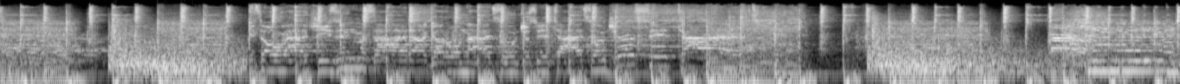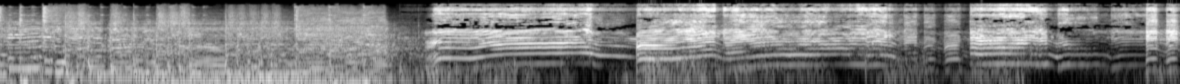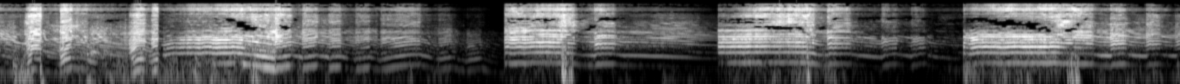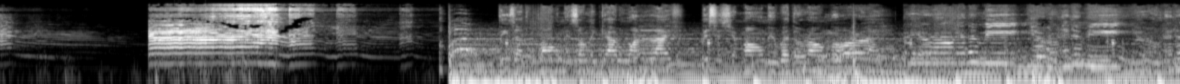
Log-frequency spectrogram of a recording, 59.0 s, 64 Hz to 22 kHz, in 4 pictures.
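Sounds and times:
toy truck motor revving: 19.8 - 49.8.

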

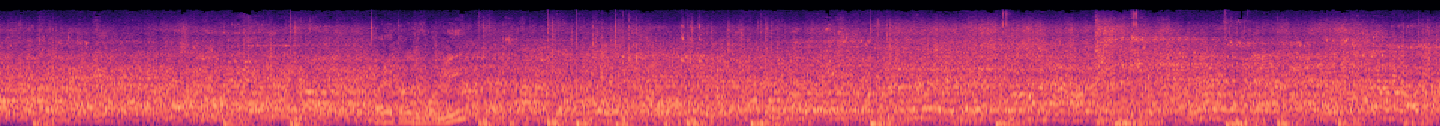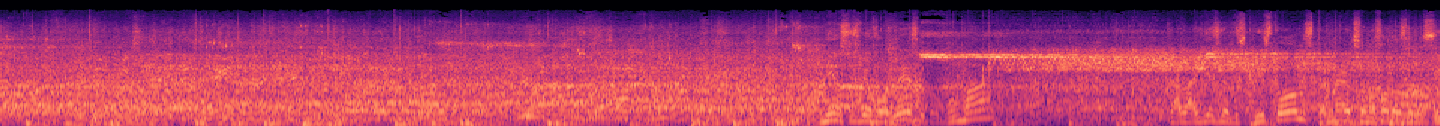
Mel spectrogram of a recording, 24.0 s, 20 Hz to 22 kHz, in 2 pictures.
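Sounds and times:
murmur of voices: 0.0 - 24.0
shoe squeaks: 18.6 - 22.9.

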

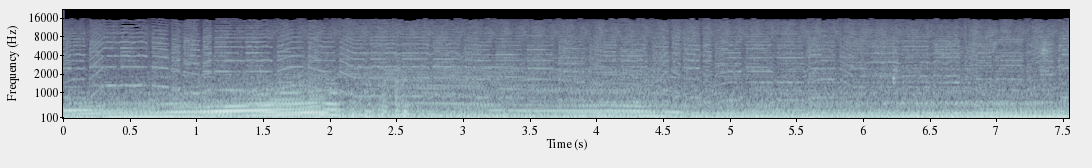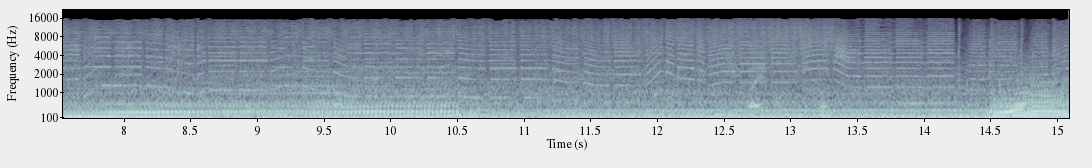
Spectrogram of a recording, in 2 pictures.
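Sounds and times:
car engine cruising: 0.0 - 15.0
music: 0.0 - 15.0.

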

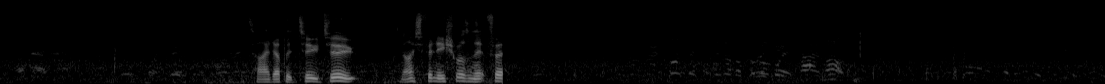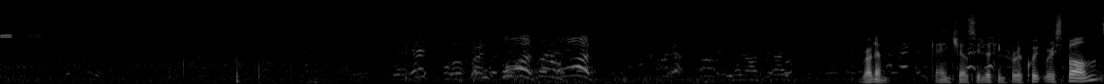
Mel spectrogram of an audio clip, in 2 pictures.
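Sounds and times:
referee's whistle: 11.0 - 11.8
players shouting: 15.1 - 18.4.

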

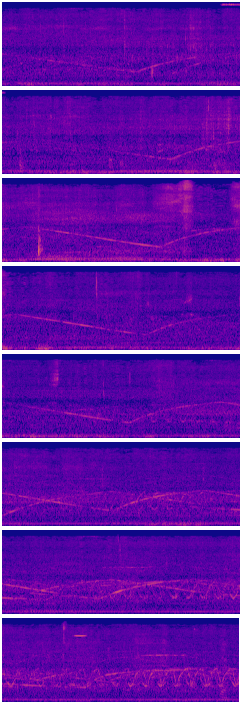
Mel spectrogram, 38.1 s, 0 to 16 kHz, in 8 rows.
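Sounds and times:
faint sirens wailing: 0.0 - 38.0.

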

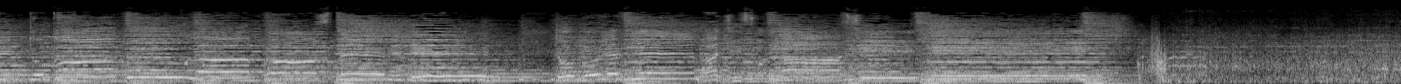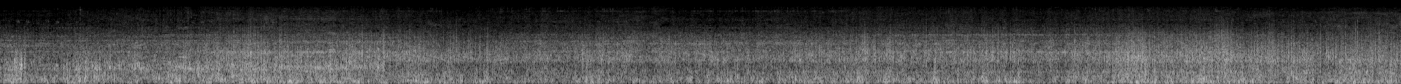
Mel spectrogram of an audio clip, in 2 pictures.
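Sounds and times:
road noise rushing: 0.0 - 28.0
motorcycle engine running: 10.9 - 28.0.

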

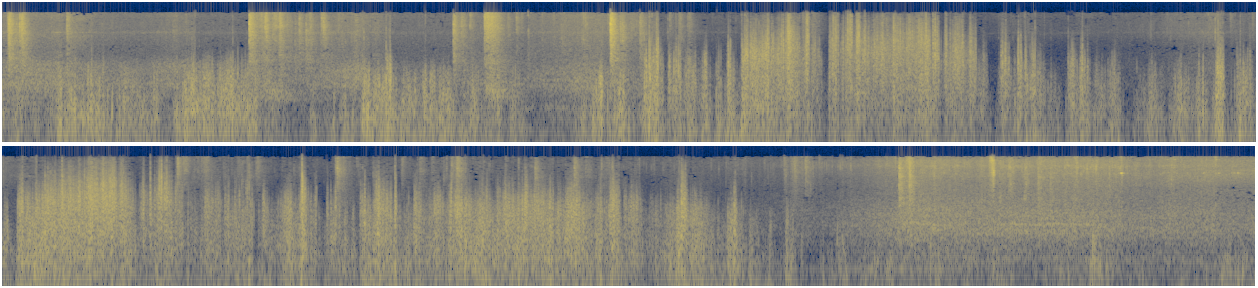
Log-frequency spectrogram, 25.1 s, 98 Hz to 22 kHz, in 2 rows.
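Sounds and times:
wind buffeting microphone: 0.0 - 25.0
faint passing car: 17.6 - 25.0.

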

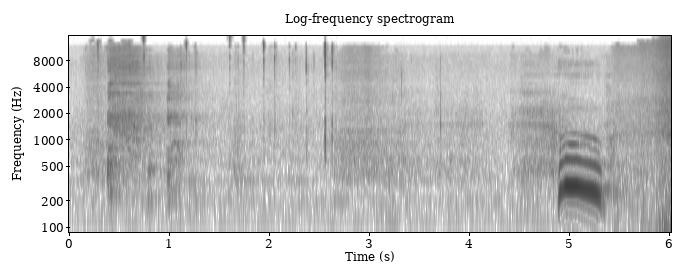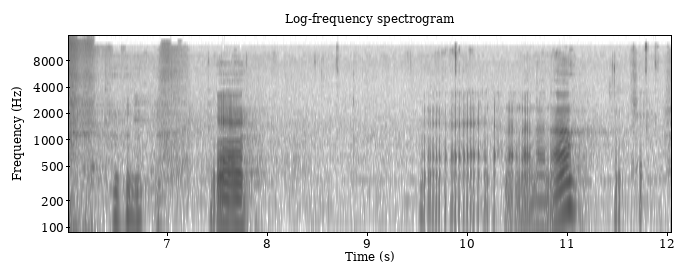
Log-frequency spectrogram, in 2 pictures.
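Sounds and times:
faint keyboard clicks: 1.1 - 2.8
person laughing: 6.2 - 7.8.

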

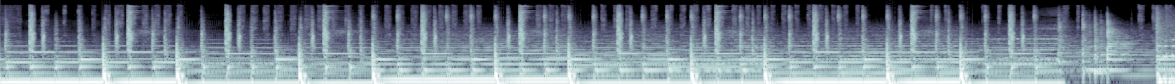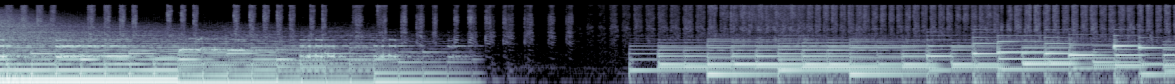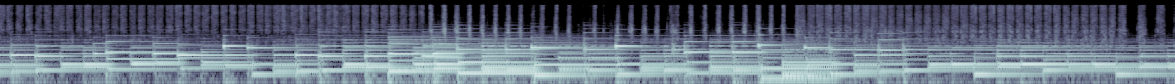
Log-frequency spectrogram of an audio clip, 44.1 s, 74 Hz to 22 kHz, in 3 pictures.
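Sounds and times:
keyboard music: 0.0 - 19.9
piano background music: 0.0 - 20.6, 22.5 - 44.0
sanding strokes hiss: 14.2 - 44.0.

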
